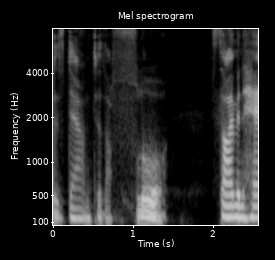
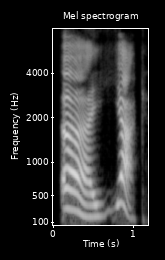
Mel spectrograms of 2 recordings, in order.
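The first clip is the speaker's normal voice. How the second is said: high, mock scream of disgust; 6 semitones higher, 4 dB louder than usual. A narrator's reading. Margaret fleeing the bathroom, disgusted scream. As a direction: squeal it in revulsion, higher and a bit louder. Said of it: "screamed Margaret".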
